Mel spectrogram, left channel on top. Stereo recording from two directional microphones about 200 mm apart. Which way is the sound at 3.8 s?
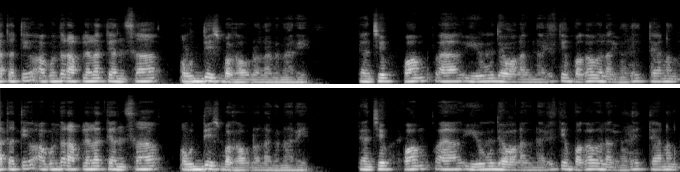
5° right (ahead or behind).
